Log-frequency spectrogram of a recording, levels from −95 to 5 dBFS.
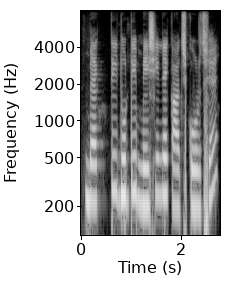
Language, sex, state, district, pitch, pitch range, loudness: Bengali, female, West Bengal, Alipurduar, 235 Hz, 205-250 Hz, -13 LUFS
